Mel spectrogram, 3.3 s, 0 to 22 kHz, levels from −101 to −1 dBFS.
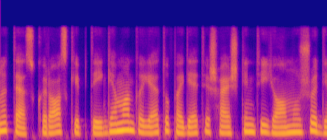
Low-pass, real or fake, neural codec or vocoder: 10.8 kHz; fake; codec, 24 kHz, 0.9 kbps, WavTokenizer, large speech release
